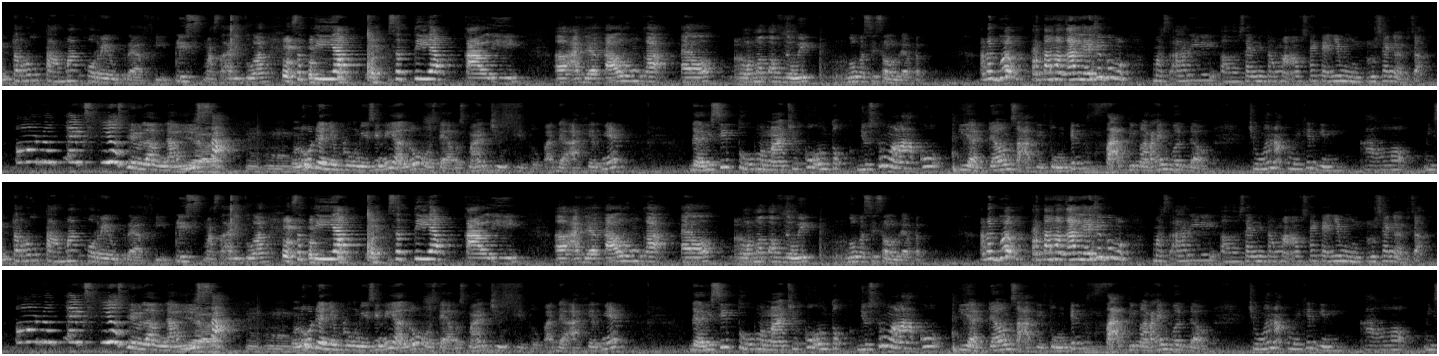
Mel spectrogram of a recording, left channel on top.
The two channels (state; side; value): identical; both; correlation 1.00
